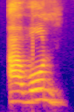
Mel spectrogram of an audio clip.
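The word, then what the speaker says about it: עָוֹן: en generación de hecho la palabra iniquidad en hebreo es avón no piens en ninguna marca avón y se escribe igual que la marca de maquillaje que ustedes usan y sabe qué significa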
